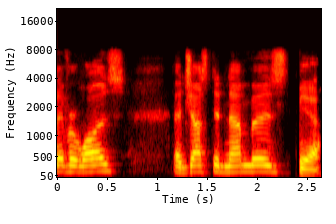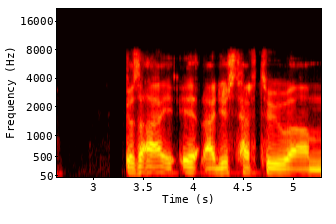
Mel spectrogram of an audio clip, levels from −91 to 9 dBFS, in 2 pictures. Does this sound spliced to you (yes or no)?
yes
